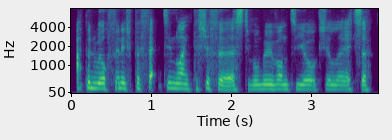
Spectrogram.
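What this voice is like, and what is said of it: Put-on Lancashire accent. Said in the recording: “perfecting worked, yes, so beautifully in that accent”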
